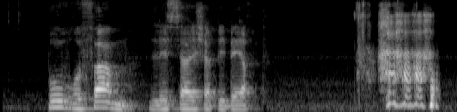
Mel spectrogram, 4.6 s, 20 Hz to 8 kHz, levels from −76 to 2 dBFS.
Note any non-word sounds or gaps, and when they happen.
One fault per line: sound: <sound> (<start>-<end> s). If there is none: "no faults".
sound: laugh (3.5-4.4 s)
